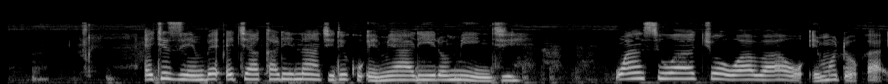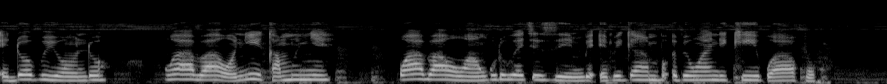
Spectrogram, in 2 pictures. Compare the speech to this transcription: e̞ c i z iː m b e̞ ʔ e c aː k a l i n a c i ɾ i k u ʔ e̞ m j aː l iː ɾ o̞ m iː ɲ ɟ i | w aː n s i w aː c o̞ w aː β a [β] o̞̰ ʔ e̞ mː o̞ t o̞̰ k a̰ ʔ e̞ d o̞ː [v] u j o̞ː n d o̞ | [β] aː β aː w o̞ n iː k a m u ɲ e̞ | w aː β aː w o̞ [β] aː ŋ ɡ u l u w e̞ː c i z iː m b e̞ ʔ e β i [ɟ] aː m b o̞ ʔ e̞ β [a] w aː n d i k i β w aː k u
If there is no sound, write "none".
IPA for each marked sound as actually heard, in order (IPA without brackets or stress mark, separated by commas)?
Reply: w, β, w, w, ɡ, i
